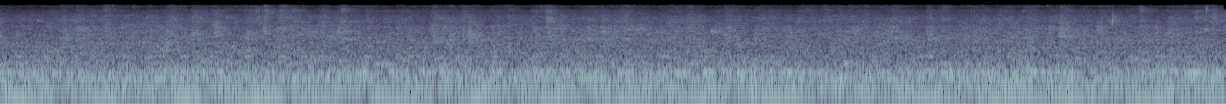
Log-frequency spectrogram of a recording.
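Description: Steady bubbling and trickling of water from the pond's air-line aeration, over a low steady hum.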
